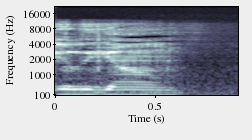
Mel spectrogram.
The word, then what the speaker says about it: Aeileon: And then I changed the spelling because I didn't like I-L-L associated with it. So I changed it to A-E-I-L-E-O-N. But if you ask Alexa to say my name, she'll say alien.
